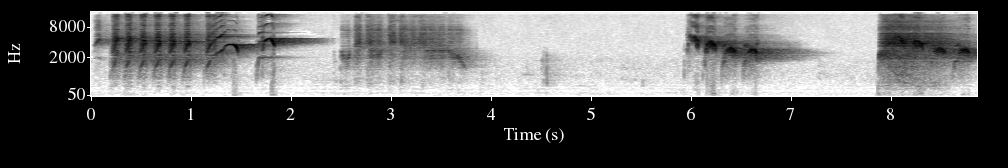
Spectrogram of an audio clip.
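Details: Greater green leafbird used to teach song to other birds, delivering rapid trains of sharp chips running into whistled swoops and slurred trills, in separate bursts with silent gaps between them.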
